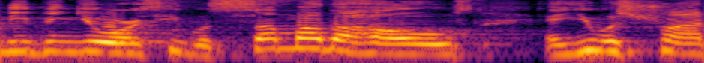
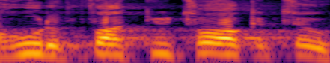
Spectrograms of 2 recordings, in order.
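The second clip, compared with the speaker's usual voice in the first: mocking, lower, tough masculine voice; 11 semitones higher than usual. Speaker mocks someone who now talks tough, in a put-on masculine voice. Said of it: "talking in all of that masculine voice".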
